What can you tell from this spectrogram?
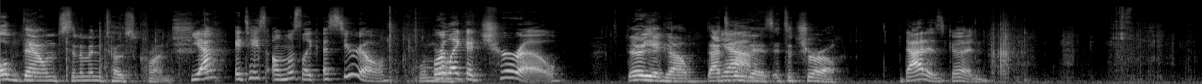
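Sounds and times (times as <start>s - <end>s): pork rind crunching: 9.8s - 12.0s.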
